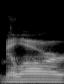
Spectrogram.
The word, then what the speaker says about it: Millar: There was rumors that Mark Millar, or Miller, because that's actually how you pronounce it, but it's spelled Millar, is going to be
